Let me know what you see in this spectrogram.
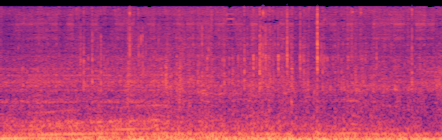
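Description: Steady low rumble of a car engine and road noise heard from inside the cabin through a dashcam, with a few faint ticks.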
